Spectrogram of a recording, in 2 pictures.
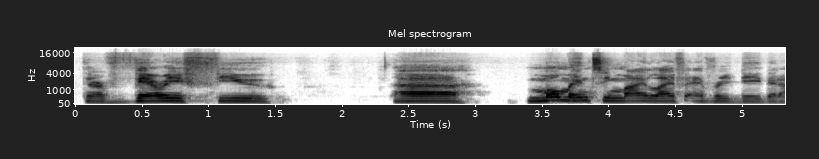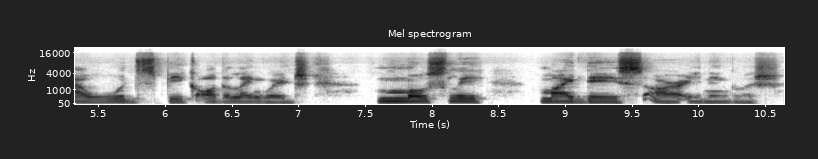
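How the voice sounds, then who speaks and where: A man's voice: on the high side, steady tone, slow pace, mellow. A man from Brazil teaching English on a casual live stream, chatting with viewers and answering their comments.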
